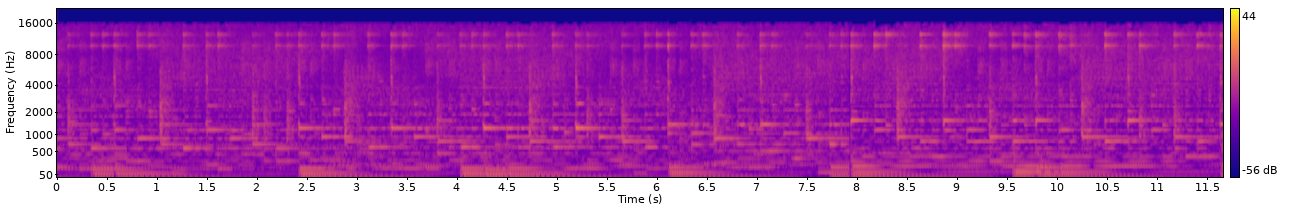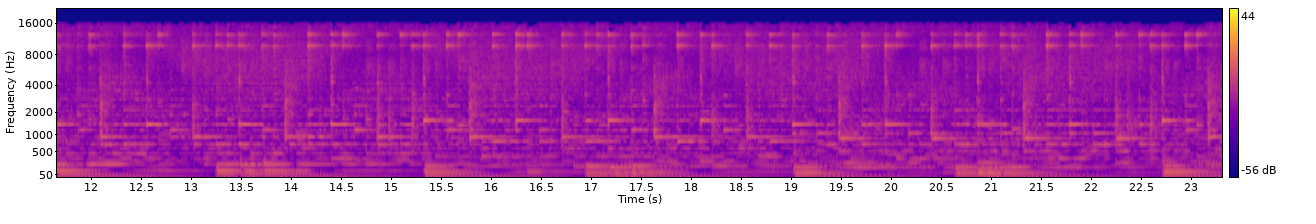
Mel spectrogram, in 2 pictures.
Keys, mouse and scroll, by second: 2.2 click, 16.9 click, 20.7 click, 22.2-23.3 scroll down 1.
